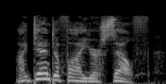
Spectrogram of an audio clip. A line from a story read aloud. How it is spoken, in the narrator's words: the chief snapped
